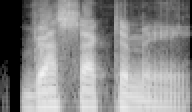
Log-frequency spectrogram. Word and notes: vasectomy: American English

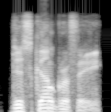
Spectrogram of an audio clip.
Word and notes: discography: British English

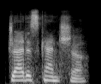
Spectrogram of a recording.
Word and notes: tradescantia: Indian

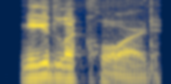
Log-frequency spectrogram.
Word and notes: needlecord: American English

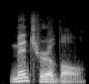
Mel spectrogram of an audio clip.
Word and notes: mensurable: American English

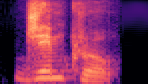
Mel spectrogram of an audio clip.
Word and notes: Jim Crow: Indian

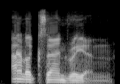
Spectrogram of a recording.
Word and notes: Alexandrian: British English

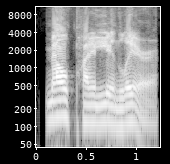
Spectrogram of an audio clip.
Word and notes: Malpighian layer: American English

